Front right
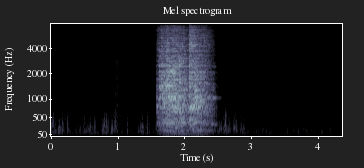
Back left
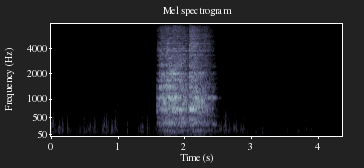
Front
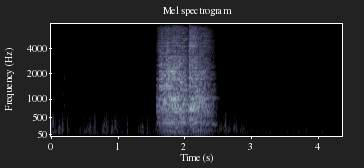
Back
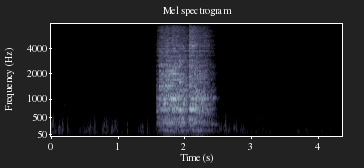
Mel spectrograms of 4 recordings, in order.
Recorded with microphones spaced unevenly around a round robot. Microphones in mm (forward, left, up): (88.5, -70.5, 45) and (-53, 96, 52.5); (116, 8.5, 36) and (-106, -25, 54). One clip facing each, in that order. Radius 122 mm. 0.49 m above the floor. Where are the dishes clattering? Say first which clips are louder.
Front right 1 dB, back 1 dB; 100° right, 0.9 m.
